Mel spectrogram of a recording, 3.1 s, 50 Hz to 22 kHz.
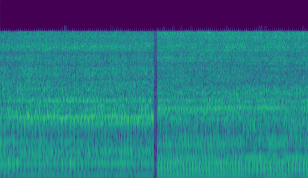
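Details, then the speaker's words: Raptor 30 RC helicopter with gasoline engine, warm day, owner suspects blown clutch: fast steady buzzing idle around 170–180, idle set a little high and not settling down; jets being adjusted. "It's running about 170, 180, and that's just idling. I got it idling a little high"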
